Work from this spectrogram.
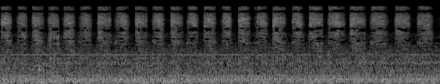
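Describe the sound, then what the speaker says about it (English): Rhythmic back-and-forth rubbing of lapping film against the metal inner source enclosure of a Waters QDA mass spectrometer, a close, steady rasping hiss repeating several times a second with no talk. "now to just polish it up with the lapping film"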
